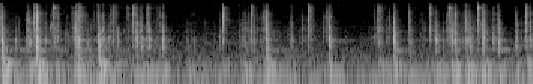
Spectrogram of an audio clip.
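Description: Long dark press-on nails and fingertips tap rapidly on a full-size backlit mechanical keyboard with a solid body and round typewriter-style plastic keycaps with chrome rims. The result is a quick, uneven run of crisp, bright clicks and clacks, each with a light low thump and almost no ring, and a brief lull in the middle before the typing picks up again.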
